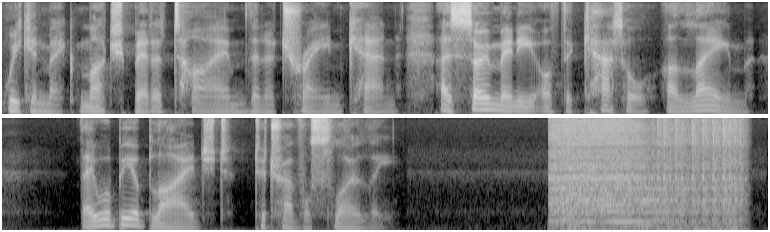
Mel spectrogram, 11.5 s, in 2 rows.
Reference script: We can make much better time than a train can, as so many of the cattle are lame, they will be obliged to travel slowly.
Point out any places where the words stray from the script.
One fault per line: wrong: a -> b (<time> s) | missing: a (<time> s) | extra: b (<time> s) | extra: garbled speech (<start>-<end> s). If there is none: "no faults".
no faults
